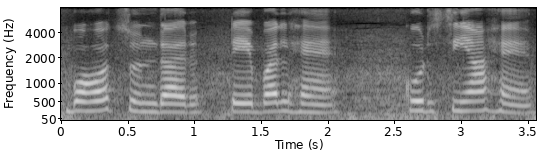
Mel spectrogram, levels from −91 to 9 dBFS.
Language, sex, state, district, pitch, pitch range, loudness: Hindi, female, Haryana, Rohtak, 235 Hz, 225-255 Hz, -16 LUFS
